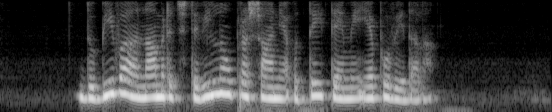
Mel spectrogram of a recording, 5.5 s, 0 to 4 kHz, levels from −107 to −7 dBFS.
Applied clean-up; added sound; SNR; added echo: none; none; none; reverberation time 0.2 s.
